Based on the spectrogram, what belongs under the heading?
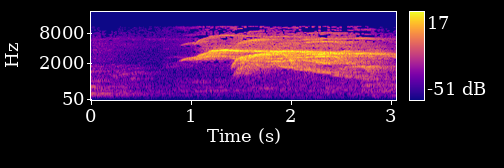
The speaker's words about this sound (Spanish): Aquí la gente sí sabe silbar, los hombres y las mujeres. Fíjense cómo funciona un grupo, una comunidad cuando está unida. A ver, ¿cómo es que los hombres cuando le van a dar un silbido de homenaje a Cristo, cómo hacen?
